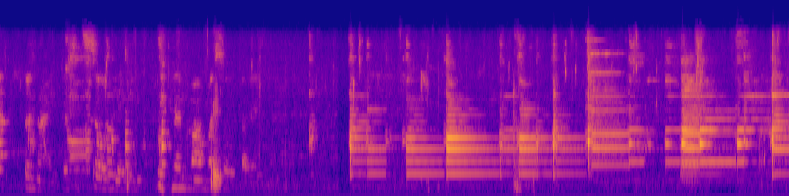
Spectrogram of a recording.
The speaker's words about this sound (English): You know those cheap plastic phones that would play random sounds like when you like pretend to call someone or like when you press like the number one on the dial tone? That's literally what it sounds like.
